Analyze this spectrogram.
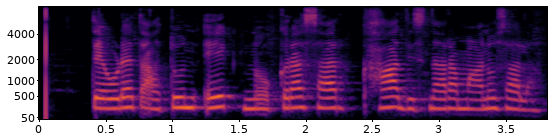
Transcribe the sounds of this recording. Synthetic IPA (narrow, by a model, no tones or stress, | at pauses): t̪eʋɽet̪a̰t̪uːneknɔkɾasaɾkʰad̪isɳ̃aɾamaɽ̃uːsala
